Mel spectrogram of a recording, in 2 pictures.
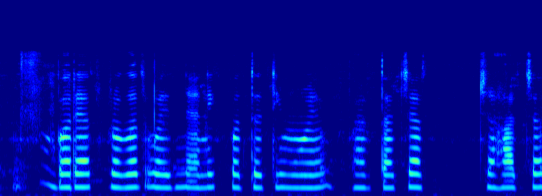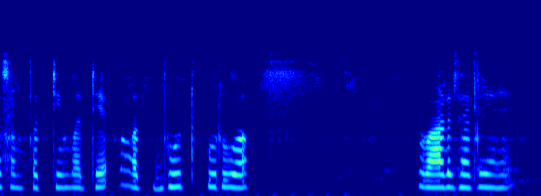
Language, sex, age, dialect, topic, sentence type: Marathi, female, 18-24, Varhadi, agriculture, statement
